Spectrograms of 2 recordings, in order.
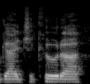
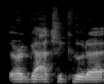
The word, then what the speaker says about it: Gachikuta: Kind of have fallen off of Gaichikuta, or Gachikuta as it's better pronounced.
